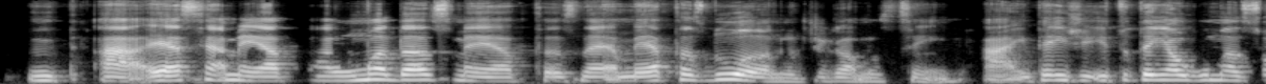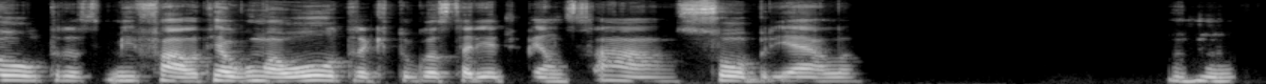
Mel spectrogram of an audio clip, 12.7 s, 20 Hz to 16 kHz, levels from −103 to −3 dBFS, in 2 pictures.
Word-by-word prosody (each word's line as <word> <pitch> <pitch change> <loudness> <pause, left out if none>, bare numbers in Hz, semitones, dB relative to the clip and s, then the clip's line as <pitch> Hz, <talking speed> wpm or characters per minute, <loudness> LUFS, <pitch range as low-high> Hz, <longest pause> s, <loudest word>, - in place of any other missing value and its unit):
Ent 195 -1 -3 0.2
ah, 180 +1 +5
essa 200 0 +7
é - - +4
a - - +1
meta, 180 -4 +3 0.2
uma 220 +5 +3
das 220 +2 +6
metas, 175 -2 -3
né, 180 -1 0
metas 195 +3 0
do 235 +1 +5
ano, 160 -6 0
digamos 160 0 -9
assim. - - -8
Ah, - - -2
entendi. 210 +1 -3
E 195 - -5
tu 220 +3 -5
tem 220 -1 +4
algumas 210 -2 0
outras? 195 -3 -5
Me 190 -4 -10
fala 170 -2 -2
tem 195 +3 -3
alguma 185 -1 -4
outra 195 +1 -2
que 170 - -15
tu 180 - -13
gostaria 175 0 -3
de - - -25
pensar 170 +1 -9
sobre 180 +1 0
ela? 170 -2 -8 1.6
Uhum. 170 -1 -10
185 Hz, 165 wpm, -22 LUFS, 175-200 Hz, 1.6 s, essa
